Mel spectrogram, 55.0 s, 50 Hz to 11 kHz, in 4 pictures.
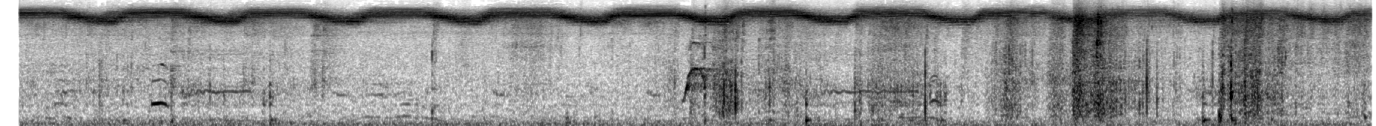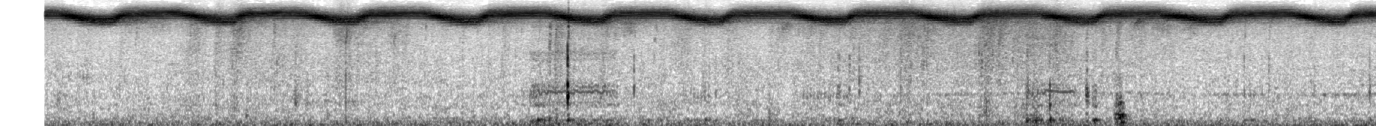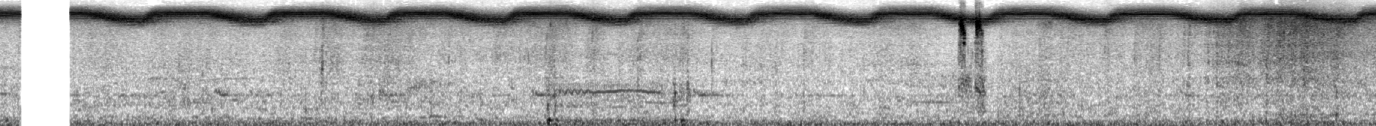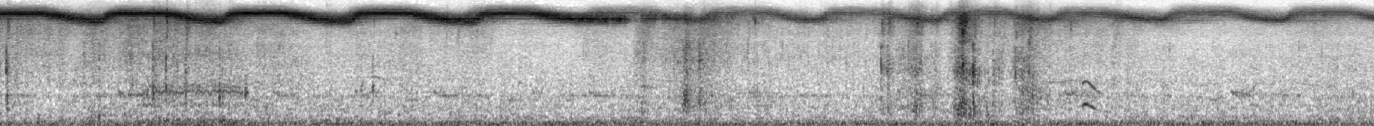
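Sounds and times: insect chorus buzzing: 0.2s - 55.0s
sharp click: 37.1s - 37.5s.

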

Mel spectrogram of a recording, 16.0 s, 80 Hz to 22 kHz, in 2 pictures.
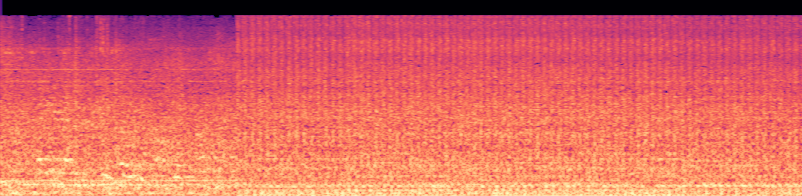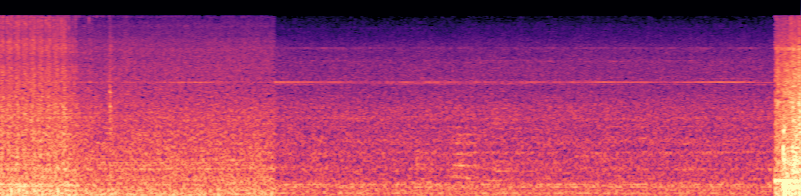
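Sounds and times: factory background: 0.0s - 16.0s.

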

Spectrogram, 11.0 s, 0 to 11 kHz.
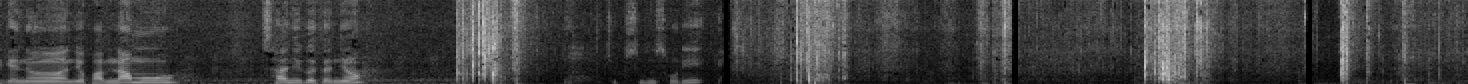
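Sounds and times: bamboo shoots snapping: 3.4s - 4.0s, 5.8s - 6.5s, 7.3s - 9.3s.

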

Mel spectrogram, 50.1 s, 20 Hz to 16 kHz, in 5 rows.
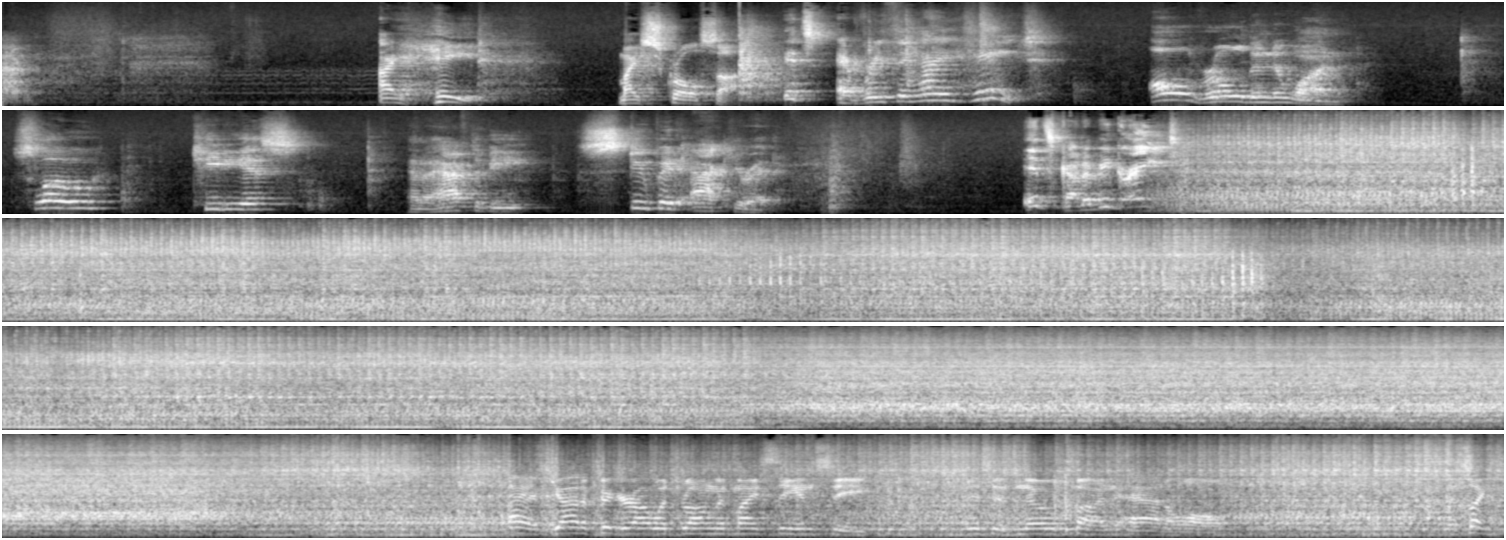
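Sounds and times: scroll saw humming: 17.8s - 50.0s.

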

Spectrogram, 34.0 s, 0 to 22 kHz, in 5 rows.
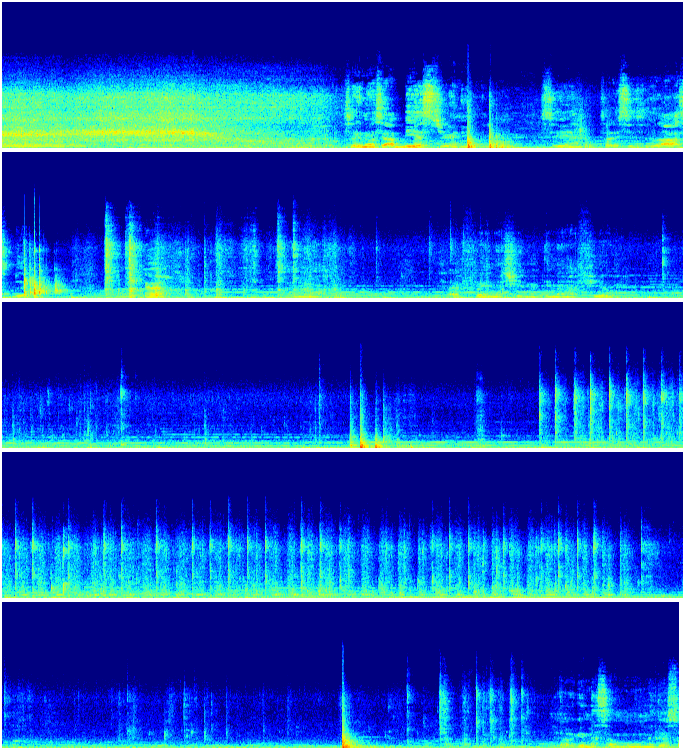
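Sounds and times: background music: 0.0s - 34.0s.

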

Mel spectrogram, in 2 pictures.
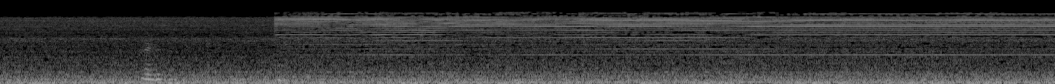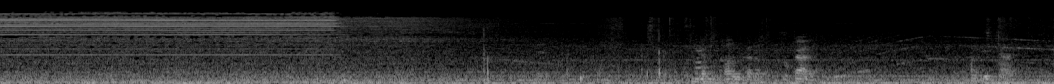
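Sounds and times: electrical hum: 0.0s - 21.0s.

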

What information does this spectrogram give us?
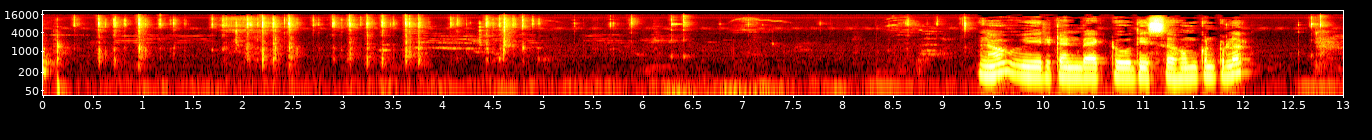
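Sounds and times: computer keyboard typing: 0.0s - 9.4s, 12.5s - 13.0s.

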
